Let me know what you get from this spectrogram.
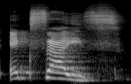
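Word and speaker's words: excise: फिर है एक्साइज, एक्साइज, यहां पर देखिए एक्स लिखा हुआ है, एस नहीं लिखा हुआ है। एक्स के बाद, जस्ट बाद उसके एक्स, एस नहीं लिखा हुआ है, लेकिन उच्चारण आ रहा है एक्साइज, यानी कि उत्पादक शुल्क।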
